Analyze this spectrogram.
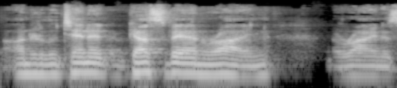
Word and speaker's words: Ryn: Ryan is spelled R-Y-N.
